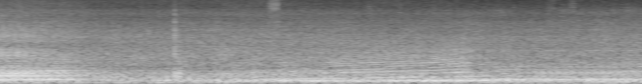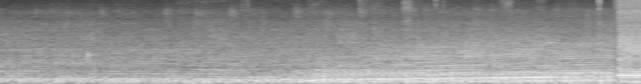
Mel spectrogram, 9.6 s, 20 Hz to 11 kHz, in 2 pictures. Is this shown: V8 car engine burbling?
yes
